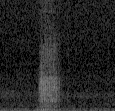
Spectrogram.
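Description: Near silence: faint background hush, with one faint, brief noisy sound about a second in.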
